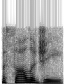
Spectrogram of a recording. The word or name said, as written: misology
